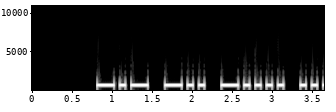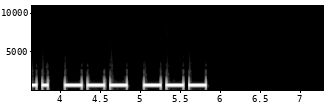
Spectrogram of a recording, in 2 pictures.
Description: Morse code, heard as a keyed tone, about 17 wpm, 700 Hz. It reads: KD6HOO
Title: USA Call Signs 17wpm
